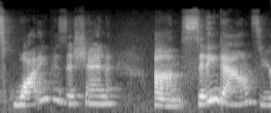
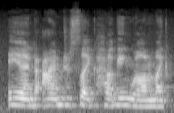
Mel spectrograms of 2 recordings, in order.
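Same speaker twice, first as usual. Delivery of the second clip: ordinary talk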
